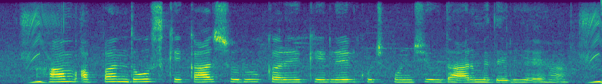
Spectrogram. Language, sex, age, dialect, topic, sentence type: Magahi, female, 31-35, Western, banking, statement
